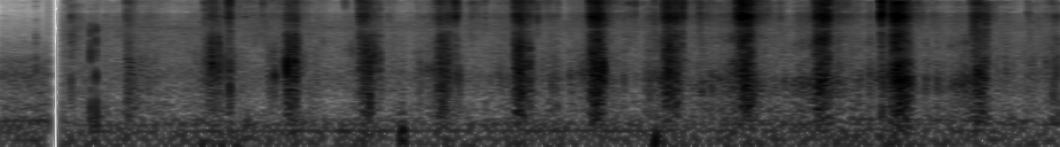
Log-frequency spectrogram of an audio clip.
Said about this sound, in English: And that, my friends, was a short snippet of my squishy shoes as I walked away from that fun little swim. My shoes were full of water and they were squish squashing as I got back to the trail.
